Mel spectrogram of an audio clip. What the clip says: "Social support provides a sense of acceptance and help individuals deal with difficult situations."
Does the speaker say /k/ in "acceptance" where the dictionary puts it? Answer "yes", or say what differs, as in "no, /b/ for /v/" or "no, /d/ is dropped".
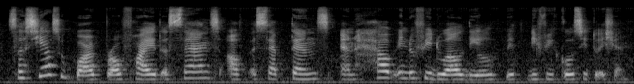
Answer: yes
